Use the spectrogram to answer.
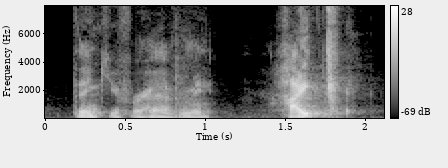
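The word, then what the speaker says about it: Haig: know the difference though you could discern which part of I am from based on how I pronounce my name it's a lose lose because if you're are Western Armenian and your name is H with the g h AIG G everyone reads your name as Hay all right and then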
